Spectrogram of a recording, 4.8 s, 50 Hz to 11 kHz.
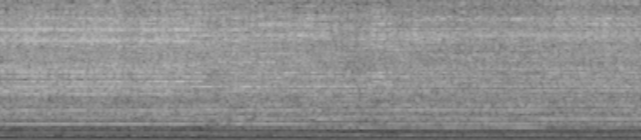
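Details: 2005 Honda Odyssey on jack stands, in gear and power-braked: steady harsh buzz over engine drone, only when in gear; catalytic converter vibrating, fixed by clamping O-clamps around each end of the cat, noise disappeared.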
